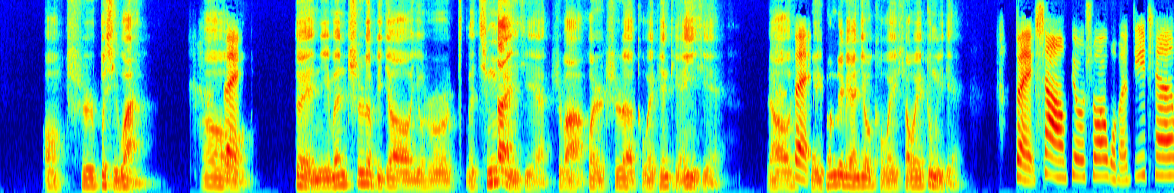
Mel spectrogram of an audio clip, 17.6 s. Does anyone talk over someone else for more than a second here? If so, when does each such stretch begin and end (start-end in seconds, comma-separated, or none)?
none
